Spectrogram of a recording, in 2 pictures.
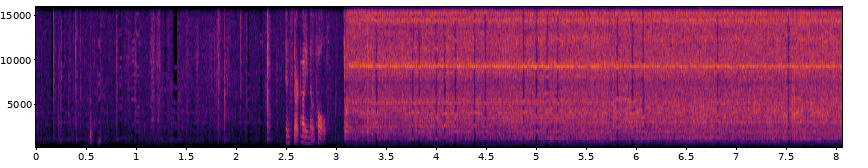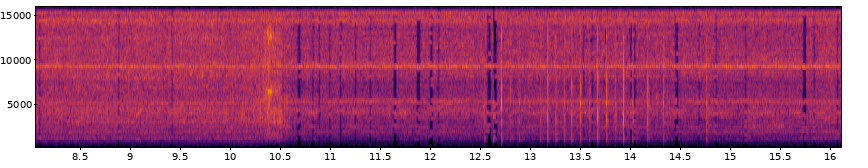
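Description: A power tool whines steadily as it cuts a mortise into a wooden bed part, starting after a few quiet handling knocks and running alone at close range, with a brief surge near the middle and scraping rattles toward the end.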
